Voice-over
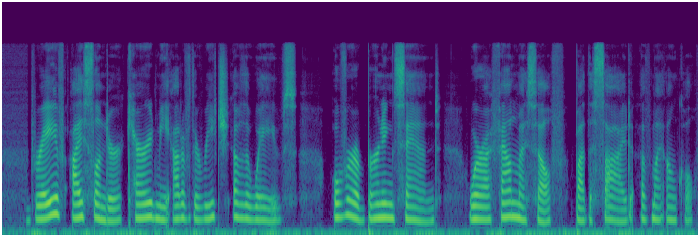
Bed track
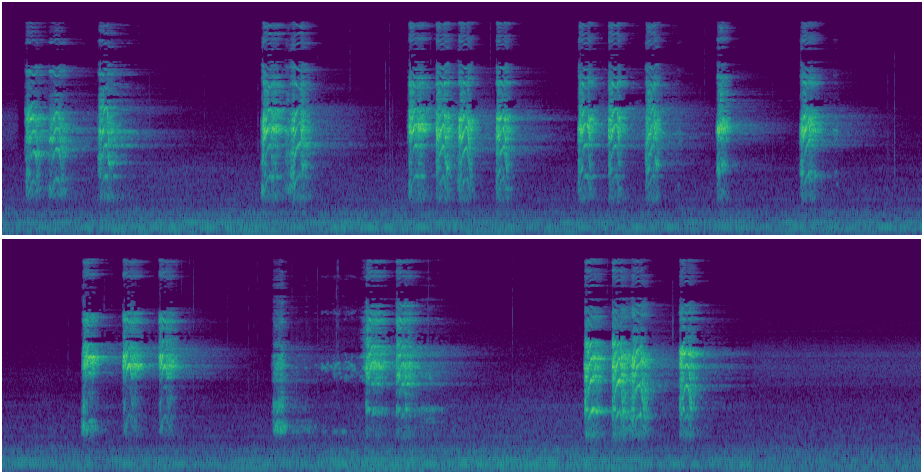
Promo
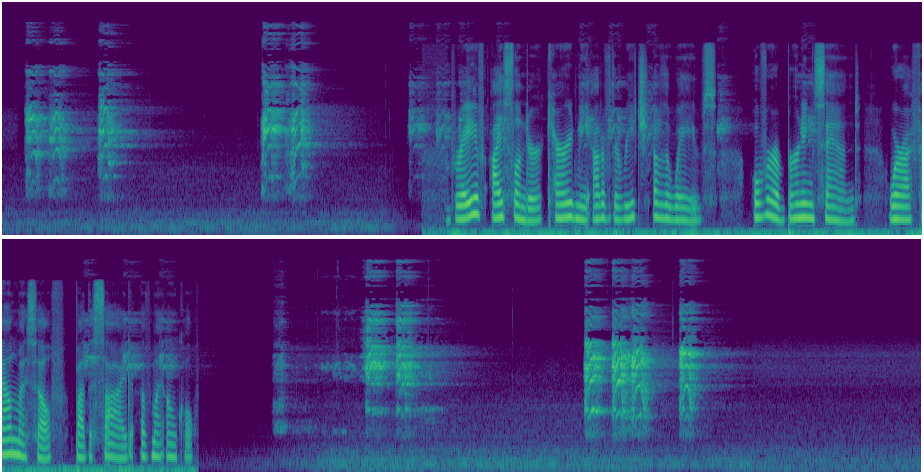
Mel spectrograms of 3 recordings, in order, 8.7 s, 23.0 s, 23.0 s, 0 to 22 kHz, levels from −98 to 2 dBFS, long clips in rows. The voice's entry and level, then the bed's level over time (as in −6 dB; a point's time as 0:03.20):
5.25 s, −3.5 dB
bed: 0:04.75 −6 dB
0:05.09 −23.5 dB
0:14.48 −23.5 dB
0:15.58 −2.5 dB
